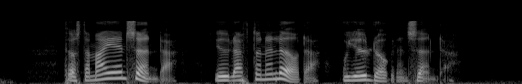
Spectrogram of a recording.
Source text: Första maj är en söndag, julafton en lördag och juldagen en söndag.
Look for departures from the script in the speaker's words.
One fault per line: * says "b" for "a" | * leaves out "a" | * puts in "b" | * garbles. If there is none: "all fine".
all fine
